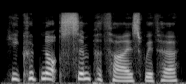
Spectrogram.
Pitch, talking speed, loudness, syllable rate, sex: 205 Hz, 195 wpm, -19 LUFS, 5.2 syllables/s, female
